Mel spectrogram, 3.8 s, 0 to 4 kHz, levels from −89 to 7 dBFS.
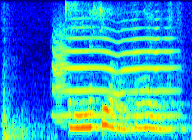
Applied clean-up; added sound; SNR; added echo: none; Trumpet; 7 dB; reverberation time 2.1 s.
